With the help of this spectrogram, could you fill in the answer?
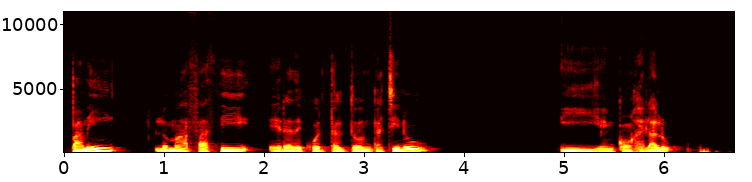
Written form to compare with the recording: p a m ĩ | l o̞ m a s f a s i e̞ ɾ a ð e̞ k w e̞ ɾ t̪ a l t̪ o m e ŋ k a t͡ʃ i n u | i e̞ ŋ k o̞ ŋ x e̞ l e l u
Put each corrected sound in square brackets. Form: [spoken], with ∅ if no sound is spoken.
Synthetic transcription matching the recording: p a m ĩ | l o̞ m a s f a [θ] i e̞ ɾ a ð e̞ k w e̞ ɾ t̪ a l t̪ o [∅] e ŋ k a t͡ʃ i n u | i e̞ ŋ k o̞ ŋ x e̞ l [a] l u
